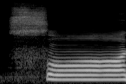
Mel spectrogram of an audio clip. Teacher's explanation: صاد حرف صفیرہ ہے، سیٹی کی آواز سے پڑھیں گے، اور حرف مستعلیہ ہے تو موٹی آواز میں بھی پڑھیں گے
